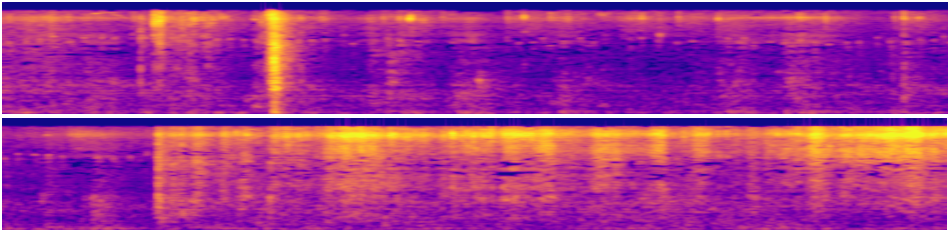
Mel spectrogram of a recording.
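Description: Close-up wet chewing and mouth sounds from eating a burger, with one sharp click about a second and a half in. A hissy rustle sets in about halfway through and stays.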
